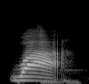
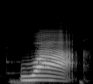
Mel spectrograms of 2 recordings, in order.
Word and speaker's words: 와: 와 is a combination of O and A. These sounds you are pronouncing O and A together, but with a W sound in front. 와, 와, 와.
